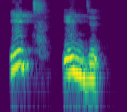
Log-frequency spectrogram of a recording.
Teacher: நாவுடைய இடைப்பகுதி வந்து நடு அண்ணத்தின் இடைப்பகுதியை பொருந்துவதால் பிறக்கின்றது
